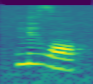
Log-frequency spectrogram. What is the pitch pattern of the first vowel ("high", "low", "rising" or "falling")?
high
